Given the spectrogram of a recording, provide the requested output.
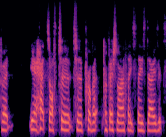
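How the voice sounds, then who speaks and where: The background is quiet as a woman talks at a fairly quick pace. She has an Australian accent. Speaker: retired pro triathlete and race commentator. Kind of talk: interview answer.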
